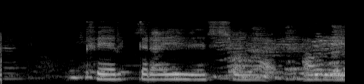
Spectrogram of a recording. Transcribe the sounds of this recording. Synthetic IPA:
kʰvɛːɾkɾaːjðɪɾ̥sɔːnaawle

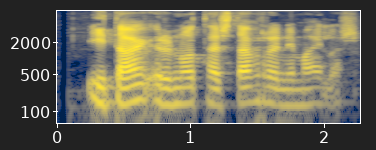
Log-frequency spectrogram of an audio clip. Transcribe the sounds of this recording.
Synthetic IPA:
it̪aːɣɛɾʏnɔːt̪aðɪɾst̪avraːjnɪmaːjlaɾ̥

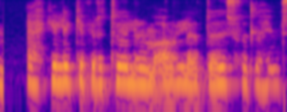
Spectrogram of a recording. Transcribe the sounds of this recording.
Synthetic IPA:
ɛhcɪlɪcːafɪɾɪɾ̥t̪ʰœːlʏnʏma̰wɾlɛɣt̪œɥðsfœt̪laɦejms

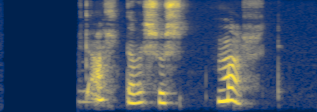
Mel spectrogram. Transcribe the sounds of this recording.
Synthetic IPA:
ɾ̥t̪a̰l̥t̪avɛsɔs | mar̥t̪

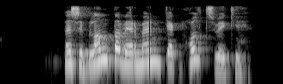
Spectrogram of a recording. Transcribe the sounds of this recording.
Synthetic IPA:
θɛsːɪplant̪avɛɾmœnːcɛk̚nhɔlt̪svɪːcɪ

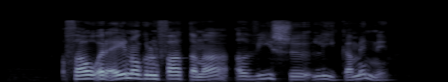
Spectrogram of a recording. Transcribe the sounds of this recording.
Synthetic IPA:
θawɛɾeːjnawk̬ɾʏnfaːt̪anːaaðviːsʏliːkamɪnːɪ̰

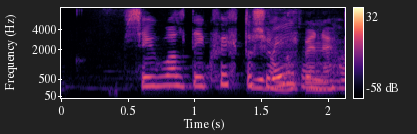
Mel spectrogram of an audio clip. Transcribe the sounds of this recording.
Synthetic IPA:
sɪɣvalt̪ɪikʰvɪxt̪asjownaspɛnːʏ

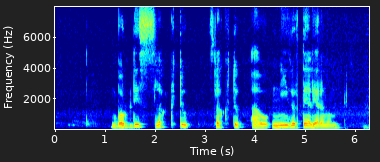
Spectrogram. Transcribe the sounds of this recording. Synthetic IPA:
boɾɡd̪isləkt̪u | slɔkt̪uawniːzuɾt̪eljaɾɐmum

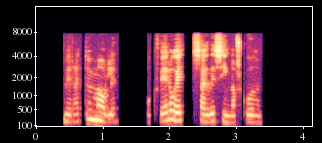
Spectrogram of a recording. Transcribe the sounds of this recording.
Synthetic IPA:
vɪðrɛjt̪ːʏmːaːwlɪn | ɔɣkʰvɛːɾɔɣejt̪̚n̥saɣðɪsiːnawskɔːðʏm

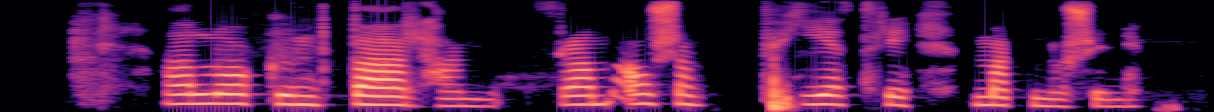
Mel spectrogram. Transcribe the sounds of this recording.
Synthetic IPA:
aðlɔːkʏmpaːɾ̥hanː | fɾamːawsam̥t̪̚ | pʰjɛːt̪ɾɪmaknusɪnːɪ

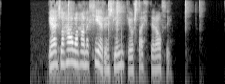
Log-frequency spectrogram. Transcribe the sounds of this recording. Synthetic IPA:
jɛɣajht̪laɦaːvaɦanːaçɛːɾʔḛnslejɲcɪɔɣst̪ajht̪ɪɾawθḭ

